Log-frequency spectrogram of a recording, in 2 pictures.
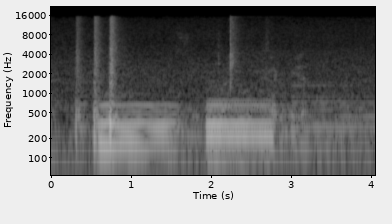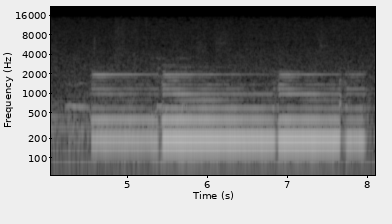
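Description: Electric guitar being tuned through its amplifier: a couple of clicks, then single notes plucked and left to ring, with the same note struck again several times.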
